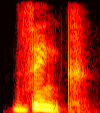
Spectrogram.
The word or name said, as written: zinc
